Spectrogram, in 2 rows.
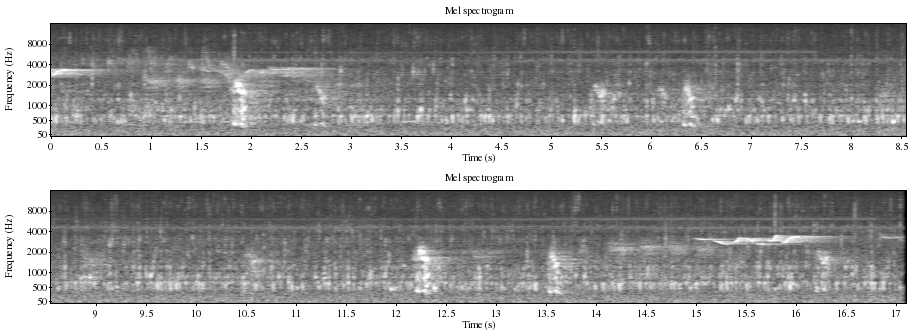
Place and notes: Flow, Bird sounds, Frogs chirping, Firefly habitat area, Dogs barking
Zoom H2n MS+XY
